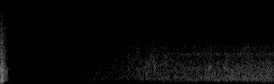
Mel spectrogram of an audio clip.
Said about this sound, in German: lass dich hineinfallen, lass dich führen und verführen von dem Meeresrauschen im Hintergrund.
